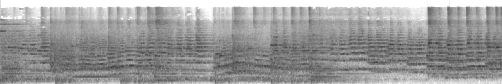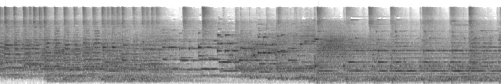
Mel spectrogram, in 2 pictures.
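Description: Keyboard mallet percussion ensemble of marimbas and similar instruments playing a fast passage of struck notes.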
